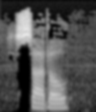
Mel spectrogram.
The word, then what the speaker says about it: subtle: Your first lesson of this podcast, then, is that you can be confident in dropping the B sound from the words subtle, debt, and doubt. In fact, pronouncing the B sound is wholly incorrect.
